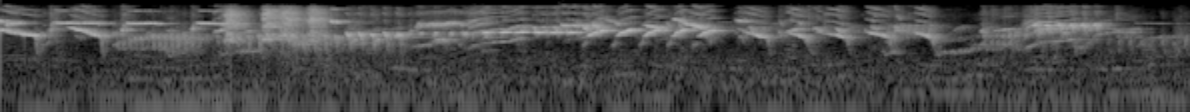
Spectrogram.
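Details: Canaries singing together in an aviary: a clear sustained whistle, then rapid chains of sweeping chirps and rolling trills, fading slightly near the end.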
